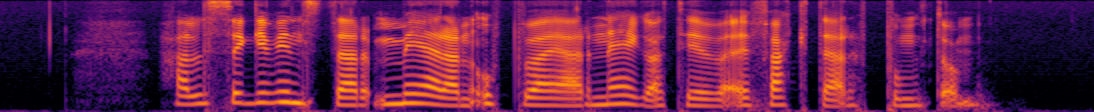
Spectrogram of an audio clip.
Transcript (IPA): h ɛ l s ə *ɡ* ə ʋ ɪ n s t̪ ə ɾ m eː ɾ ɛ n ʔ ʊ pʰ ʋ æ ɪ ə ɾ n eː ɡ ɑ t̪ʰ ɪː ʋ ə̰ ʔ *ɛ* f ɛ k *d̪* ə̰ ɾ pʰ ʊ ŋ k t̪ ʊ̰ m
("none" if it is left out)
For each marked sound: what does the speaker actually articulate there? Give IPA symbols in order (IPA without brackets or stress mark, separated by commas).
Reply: ɡ, ɛ, t̪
